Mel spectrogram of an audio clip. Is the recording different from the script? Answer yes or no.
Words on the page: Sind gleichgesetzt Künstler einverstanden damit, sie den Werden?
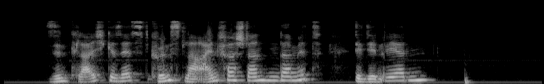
no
